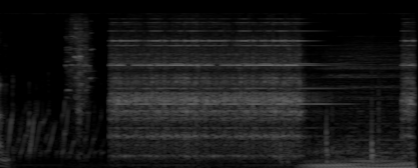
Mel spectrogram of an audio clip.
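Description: Old-fashioned telephone bell ringing: one ring of about two seconds starts about a second in, and the next ring begins near the end.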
